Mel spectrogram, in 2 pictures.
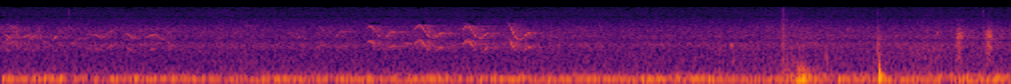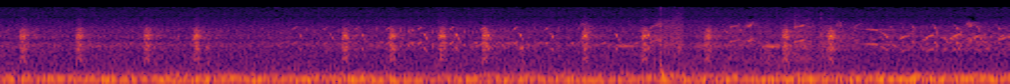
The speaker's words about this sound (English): There was the yellow warbler again. Yellow throat. Song sparrow.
